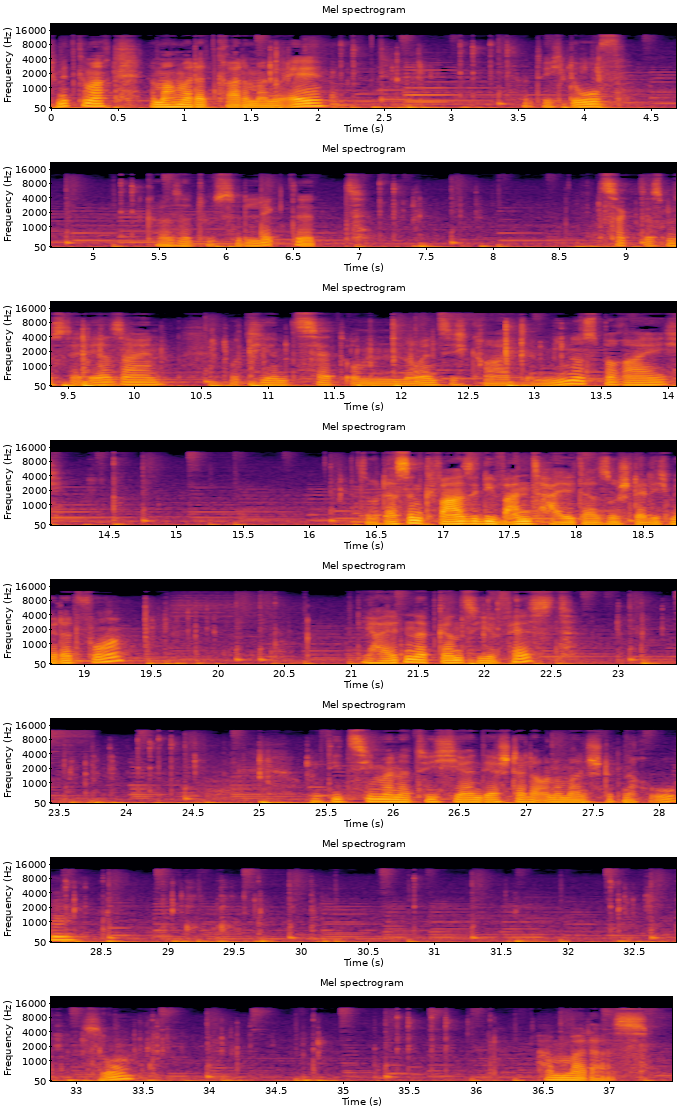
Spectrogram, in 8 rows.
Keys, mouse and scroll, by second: 0.0-0.7 middle drag, 1.6 c, 2.2 a, 2.6 c, 3.8 shift+s, 5.8 a, 7.0-9.0 drag, 9.5 ctrl+l, 10.4 r, 13.0 a, 19.6 Tab, 21.0 Tab, 21.8 c, 22.2-24.6 middle drag, 23.6 c, 24.9 KP_1, 26.3-28.1 drag, 28.6-32.4 middle drag, 32.8 a, 33.2-33.8 middle drag, 34.0 Tab, 34.6 a, 36.6-37.2 middle drag.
